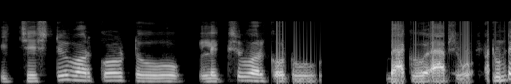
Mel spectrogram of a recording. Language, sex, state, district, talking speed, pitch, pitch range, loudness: Telugu, male, Telangana, Karimnagar, 105 wpm, 150 Hz, 140-180 Hz, -17 LUFS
